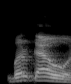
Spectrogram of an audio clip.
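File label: "bergaun", Malay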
